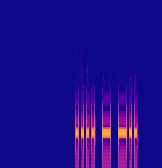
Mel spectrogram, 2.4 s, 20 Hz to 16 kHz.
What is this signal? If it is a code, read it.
Morse code, heard as a keyed tone, about 30 wpm, 700 Hz. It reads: HTD
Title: Three Challenging Letter-Number Combinations 30wpm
